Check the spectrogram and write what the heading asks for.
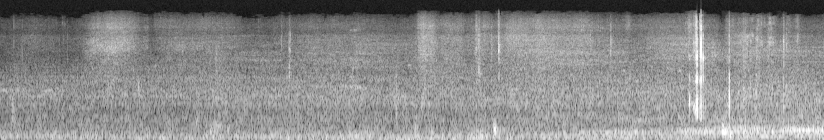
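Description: Steady low rumble of wind buffeting the microphone on an open boat, with a few faint clicks and one sharper knock about five seconds in.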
